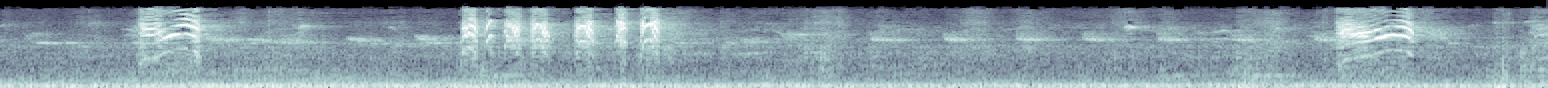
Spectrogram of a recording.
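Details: Sogon song used to stir a captive bird into singing, heard as scattered bursts of very high chirps with a short rapid trill in the middle, separated by quiet gaps.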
